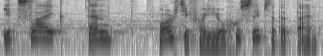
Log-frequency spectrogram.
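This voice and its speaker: A man's voice: fairly high pitch, sing-song, slow, gravelly, darkish tone. A man chatting casually with viewers while livestreaming a game, laid-back and teasing. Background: game music.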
